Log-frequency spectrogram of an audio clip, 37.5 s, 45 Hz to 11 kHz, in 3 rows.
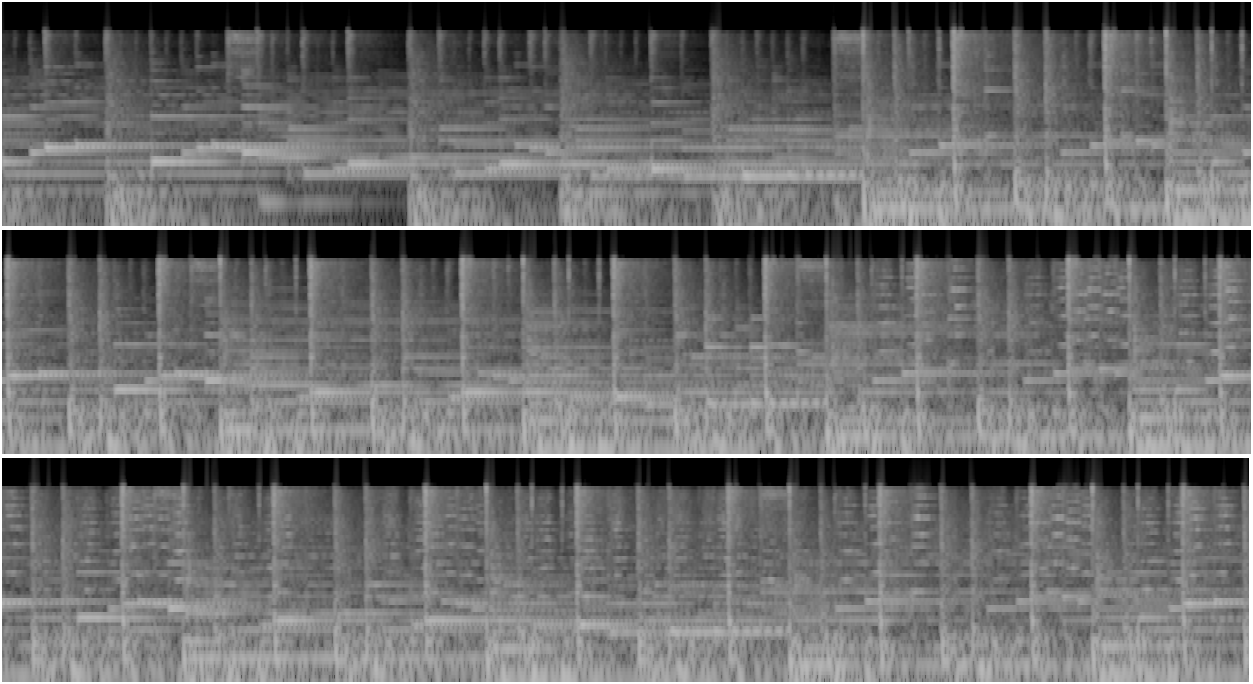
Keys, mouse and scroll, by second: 1.7 s, 5.2 click, 5.4-7.1 middle drag, 7.1-7.6 scroll up 3, 7.6-9.9 middle drag, 10.1-11.3 middle drag, 11.3 shift+a, 13.5-14.0 scroll down 10, 14.0-15.1 middle drag, 15.1 r, 18.2 click, 19.1 r, 20.9 middle click, 21.8 s, 23.0-23.7 scroll up 9, 24.0 s.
